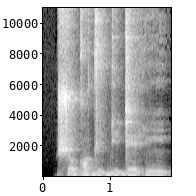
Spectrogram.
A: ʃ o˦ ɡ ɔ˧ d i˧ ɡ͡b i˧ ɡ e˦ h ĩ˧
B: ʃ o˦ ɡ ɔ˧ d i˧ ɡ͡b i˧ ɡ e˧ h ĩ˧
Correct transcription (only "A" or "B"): B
